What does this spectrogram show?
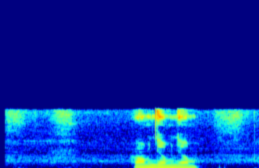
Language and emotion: Russian, neutral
